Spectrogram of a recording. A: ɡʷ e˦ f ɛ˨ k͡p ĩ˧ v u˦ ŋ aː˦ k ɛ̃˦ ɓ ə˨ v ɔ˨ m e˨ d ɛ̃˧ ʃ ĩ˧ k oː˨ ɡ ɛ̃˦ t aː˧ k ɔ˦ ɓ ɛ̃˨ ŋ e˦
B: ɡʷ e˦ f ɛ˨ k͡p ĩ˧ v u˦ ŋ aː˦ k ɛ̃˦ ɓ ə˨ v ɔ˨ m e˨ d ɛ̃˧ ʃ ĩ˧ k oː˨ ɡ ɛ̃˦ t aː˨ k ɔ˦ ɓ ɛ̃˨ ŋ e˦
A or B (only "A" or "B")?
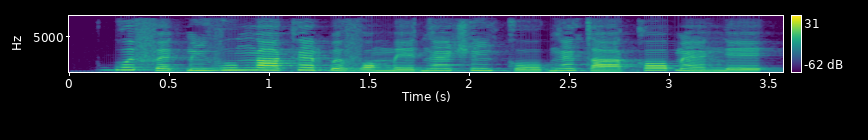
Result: B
